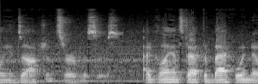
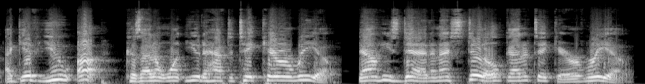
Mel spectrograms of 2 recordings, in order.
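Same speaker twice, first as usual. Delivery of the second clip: higher-pitched, heated complaint; exasperated outburst; 7 semitones higher than usual. Acted. Enrique venting to Ava about Rio, exasperated. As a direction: pour out years of resentment. Narrator erupts about caring for brother.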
